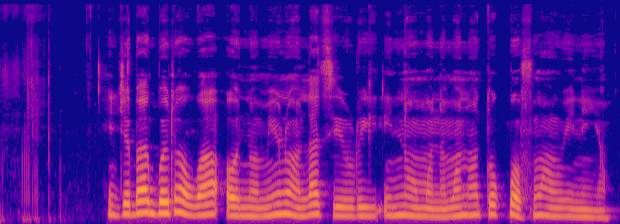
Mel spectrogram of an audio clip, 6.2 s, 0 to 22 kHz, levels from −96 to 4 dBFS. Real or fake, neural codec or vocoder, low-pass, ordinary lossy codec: real; none; none; none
